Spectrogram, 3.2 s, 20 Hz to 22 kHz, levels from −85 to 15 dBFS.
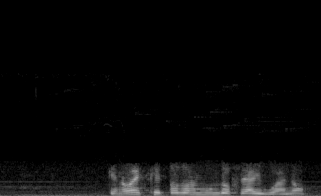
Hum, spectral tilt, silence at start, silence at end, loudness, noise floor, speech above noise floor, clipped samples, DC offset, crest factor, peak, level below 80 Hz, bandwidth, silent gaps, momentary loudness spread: none; -6.5 dB/octave; 0 s; 0.15 s; -27 LUFS; -46 dBFS; 20 dB; under 0.1%; under 0.1%; 18 dB; -10 dBFS; -50 dBFS; 4 kHz; none; 5 LU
